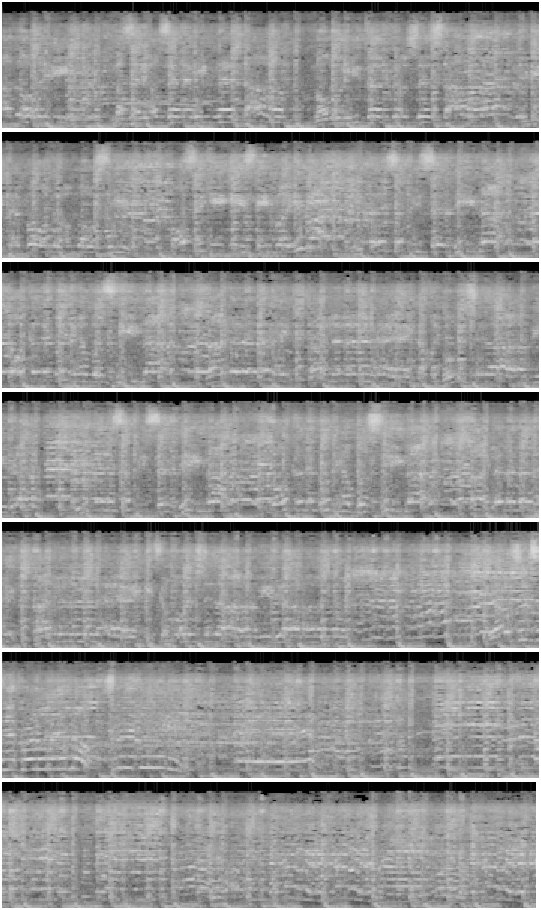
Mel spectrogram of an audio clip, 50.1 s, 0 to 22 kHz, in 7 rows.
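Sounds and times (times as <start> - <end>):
man singing: 0.0 - 50.0
pop-folk band playing: 0.0 - 50.0.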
